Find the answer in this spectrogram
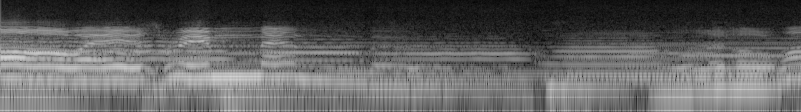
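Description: Slow orchestral ballad music, a melody of long held notes with a wavering vibrato over band accompaniment.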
